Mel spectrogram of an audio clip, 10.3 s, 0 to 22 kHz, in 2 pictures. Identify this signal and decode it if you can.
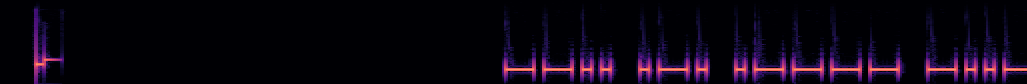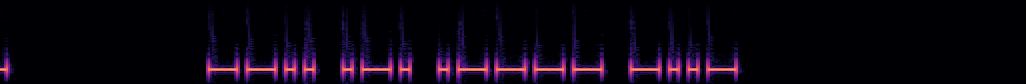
Morse code, heard as a keyed tone, about 25 wpm, 700 Hz. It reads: ZR1X ZR1X
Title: DXCC-100 Call Signs - 4 Characters - Repeated 2x - 25wpm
